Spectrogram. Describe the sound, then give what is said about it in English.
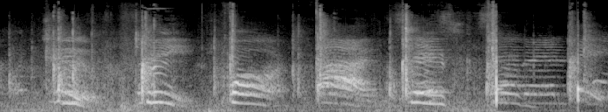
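Hands clap in a steady series of sharp slaps, about one per second, mixed with children's voices speaking and chanting in a clapping game. “Now we have to clap.”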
